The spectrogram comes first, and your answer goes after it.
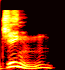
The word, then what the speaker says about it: Ching: Tzu's Tao Te Ching, the word Jing is usually, in the old system, the way Giles, it's spelt CH, Jing. In the Pinyin, the more usual system these days, it's a J.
